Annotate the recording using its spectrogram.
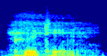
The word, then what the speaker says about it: poutine: Putin.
